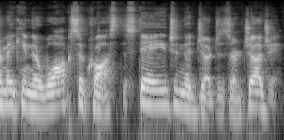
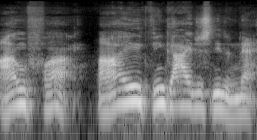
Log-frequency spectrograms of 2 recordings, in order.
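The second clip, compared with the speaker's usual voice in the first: put-on slurred speech, quieter; 4 dB quieter than usual. Retelling what a hurt student said to the coach: imitating Owen slurring his words. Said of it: "now Owen's slurring his words like".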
